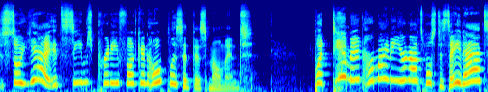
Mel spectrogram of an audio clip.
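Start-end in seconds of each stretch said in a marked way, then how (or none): 3.9-6.0 high, loud exasperation; exasperated, high and loud. Real, not acted. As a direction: scold her in a raised pitch. Scolding Hermione, exasperated.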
